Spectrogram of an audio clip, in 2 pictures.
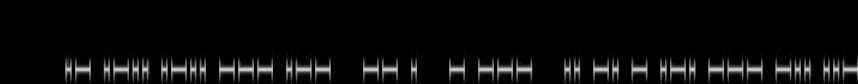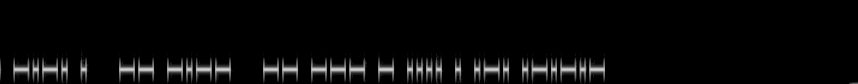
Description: Morse code, heard as a keyed tone, about 25 wpm, 700 Hz. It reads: ALLOW ME TO INTRODUCE MY MOTHER.
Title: Sentences from Top 1600 Words 25wpm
